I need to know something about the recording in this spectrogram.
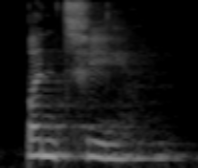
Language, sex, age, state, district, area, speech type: Punjabi, female, 30-45, Punjab, Shaheed Bhagat Singh Nagar, urban, read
